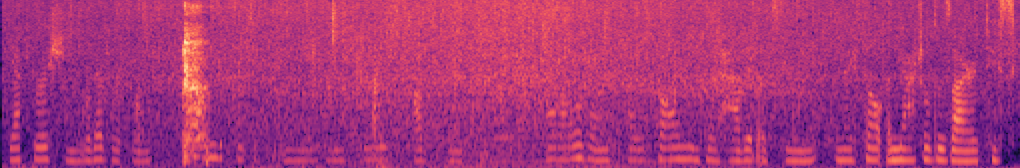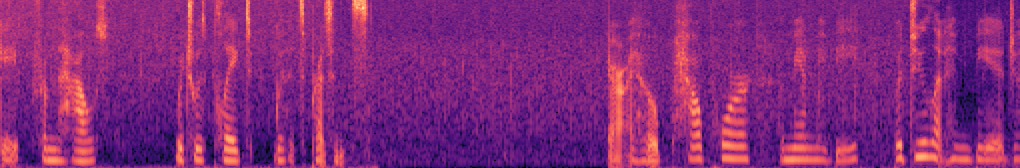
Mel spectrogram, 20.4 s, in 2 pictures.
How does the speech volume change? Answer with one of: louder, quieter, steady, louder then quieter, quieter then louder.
louder.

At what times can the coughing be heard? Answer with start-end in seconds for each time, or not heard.
1.4-2.1.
